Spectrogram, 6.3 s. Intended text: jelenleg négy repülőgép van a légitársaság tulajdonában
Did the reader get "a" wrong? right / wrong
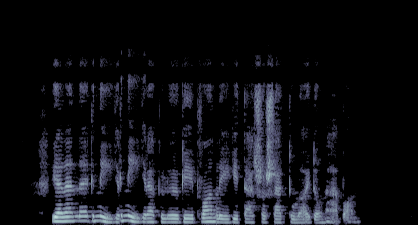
wrong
